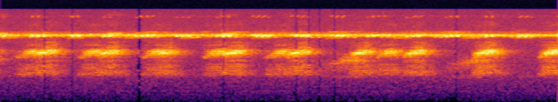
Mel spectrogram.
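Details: Florida frogs singing at night in moonlight; slower, irregular buzzy croaks, some doubled, spaced about a second apart, with a steady high insect hum behind them.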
